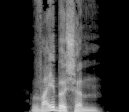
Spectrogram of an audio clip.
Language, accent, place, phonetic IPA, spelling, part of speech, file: German, Germany, Berlin, [ˈvaɪ̯bɪʃm̩], weibischem, adjective, De-weibischem.ogg
- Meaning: strong dative masculine/neuter singular of weibisch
